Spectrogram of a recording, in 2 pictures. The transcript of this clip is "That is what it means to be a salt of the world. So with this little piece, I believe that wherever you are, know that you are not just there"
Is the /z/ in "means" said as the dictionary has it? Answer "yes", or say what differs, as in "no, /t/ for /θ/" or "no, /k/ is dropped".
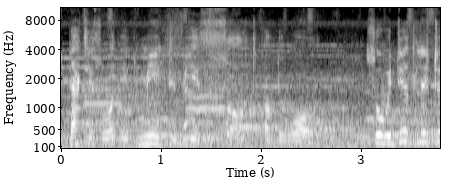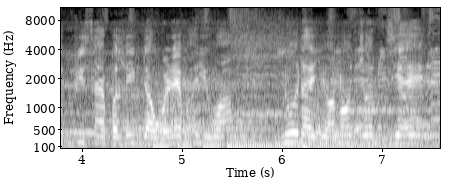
no, /z/ is dropped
